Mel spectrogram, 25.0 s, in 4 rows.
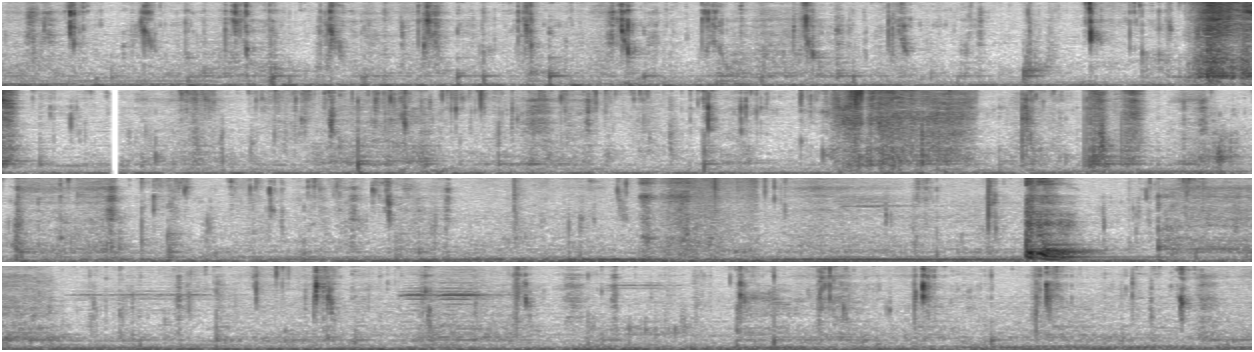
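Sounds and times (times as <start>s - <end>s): person chewing food: 0.0s - 25.0s.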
